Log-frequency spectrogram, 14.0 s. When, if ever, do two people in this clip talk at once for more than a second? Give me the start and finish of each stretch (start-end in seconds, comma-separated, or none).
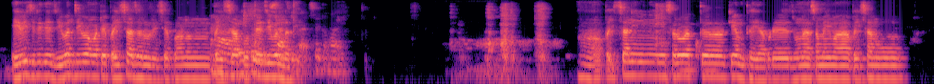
3.2-4.5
